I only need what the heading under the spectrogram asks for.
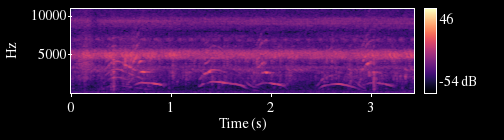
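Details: Five hungry kittens calling for their mother: overlapping short, arching mews rising then falling, several per second, over a steady high-pitched hiss in the background.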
